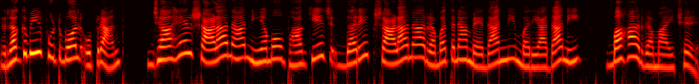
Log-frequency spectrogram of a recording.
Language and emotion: Gujarati, neutral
